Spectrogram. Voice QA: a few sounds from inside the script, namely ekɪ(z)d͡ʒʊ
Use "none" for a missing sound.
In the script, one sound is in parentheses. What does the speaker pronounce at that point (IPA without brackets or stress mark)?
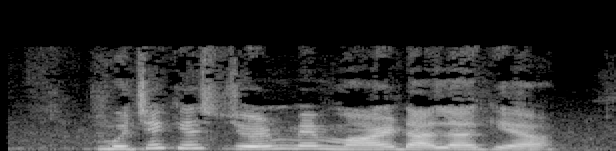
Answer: s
